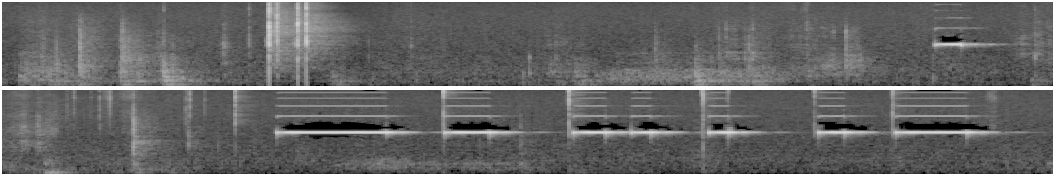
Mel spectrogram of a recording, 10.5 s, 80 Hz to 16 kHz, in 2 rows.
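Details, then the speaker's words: Chinese-version Fluke 101 multimeter after reassembly with test leads re-centered: short, clean, high-pitched continuity beeps with no rasp; the buzzer now sounds normal, scratchiness inadvertently fixed. "okay weirdly the buzzer now sounds a lot better I don't know what I did to it but"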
